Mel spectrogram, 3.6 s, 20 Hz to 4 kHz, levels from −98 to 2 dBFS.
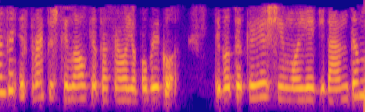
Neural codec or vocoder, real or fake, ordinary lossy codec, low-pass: codec, 44.1 kHz, 2.6 kbps, SNAC; fake; MP3, 24 kbps; 3.6 kHz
